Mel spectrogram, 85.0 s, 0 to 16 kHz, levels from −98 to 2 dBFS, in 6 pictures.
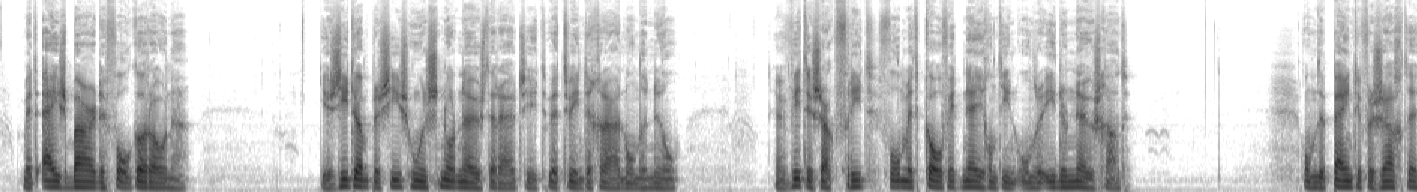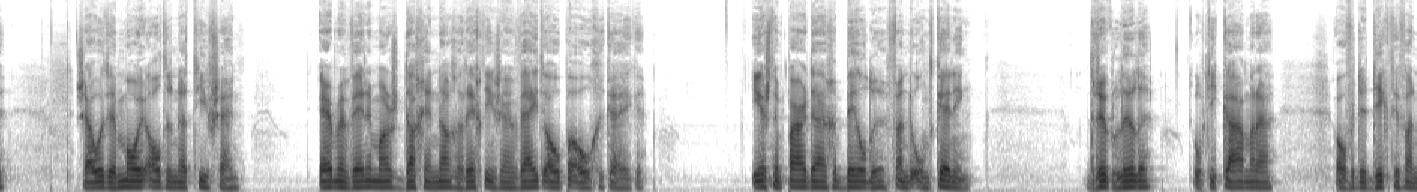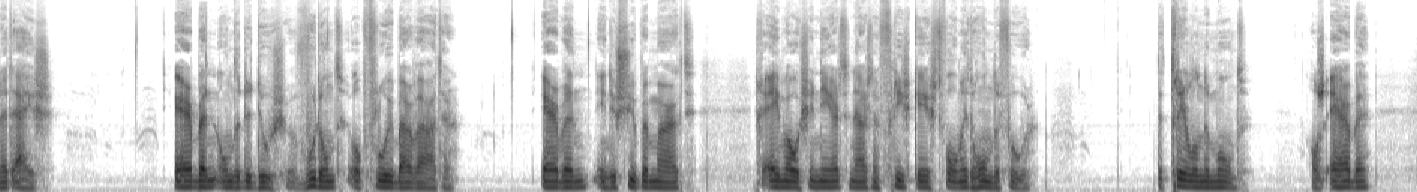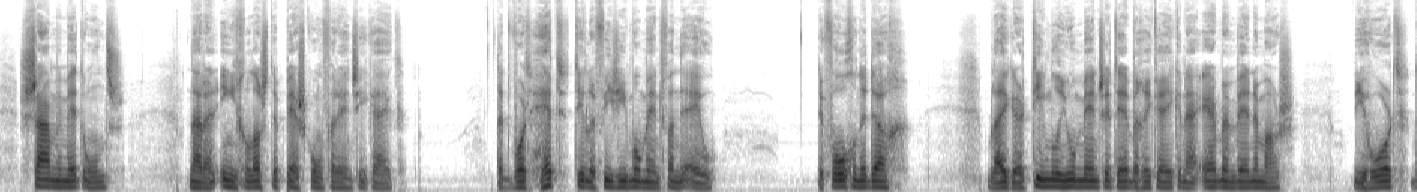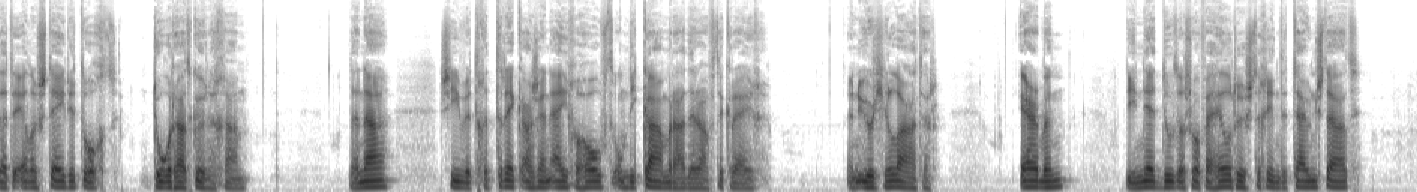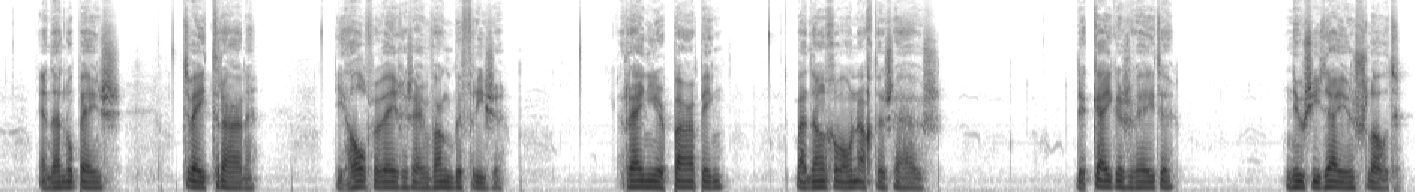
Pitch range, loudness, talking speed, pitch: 100-110 Hz, -23 LUFS, 135 wpm, 105 Hz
